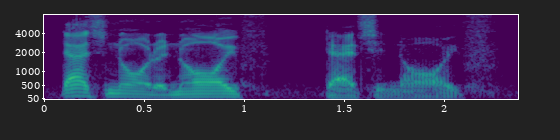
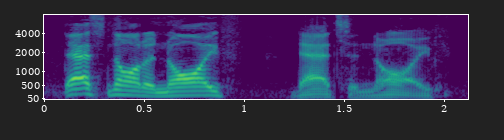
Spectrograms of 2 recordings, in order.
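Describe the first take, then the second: First: It is said in a deeper New Zealand accent. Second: It is said in an Australian accent.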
